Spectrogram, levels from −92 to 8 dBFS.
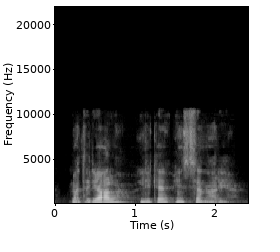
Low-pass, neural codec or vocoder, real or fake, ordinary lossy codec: none; vocoder, 22.05 kHz, 80 mel bands, HiFi-GAN; fake; none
